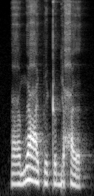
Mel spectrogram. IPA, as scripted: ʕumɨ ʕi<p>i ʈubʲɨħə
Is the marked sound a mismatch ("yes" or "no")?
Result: no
